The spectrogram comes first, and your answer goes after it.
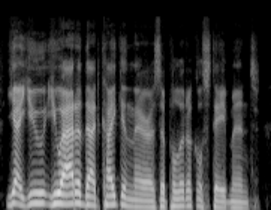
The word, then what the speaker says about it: Khaykin: you you added that kiken there as a political statement in what's happening right now don't pretend that's not what you did no I'm just kidding uh it's it's a silent k yeah so anybody would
